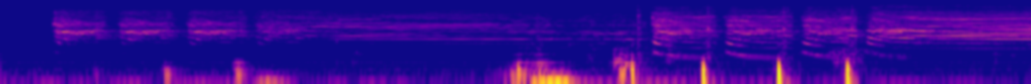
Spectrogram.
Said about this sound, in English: But that's what I needed, an air horn. Mm-hmm. An air horn. I got one. Wait, hold on. I mean, I got it on my phone.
